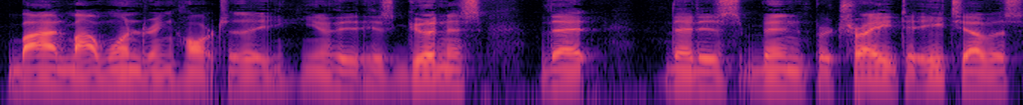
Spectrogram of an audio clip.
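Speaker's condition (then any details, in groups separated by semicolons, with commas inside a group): No condition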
